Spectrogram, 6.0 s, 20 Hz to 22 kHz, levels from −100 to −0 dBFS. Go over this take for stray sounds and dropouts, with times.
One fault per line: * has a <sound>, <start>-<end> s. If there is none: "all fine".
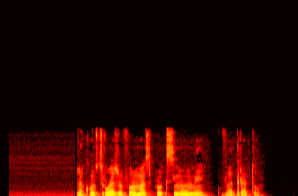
all fine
